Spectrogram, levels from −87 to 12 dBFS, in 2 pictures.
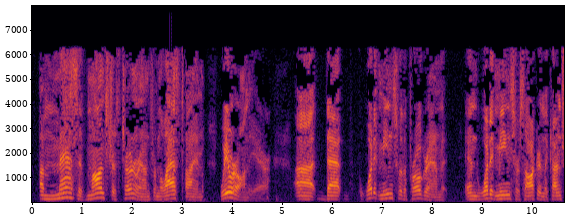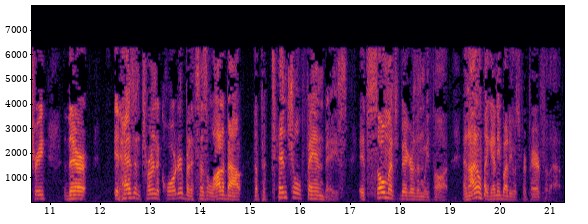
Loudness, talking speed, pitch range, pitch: -18 LUFS, 175 wpm, 130-165 Hz, 150 Hz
